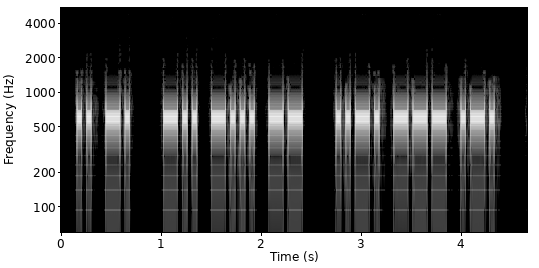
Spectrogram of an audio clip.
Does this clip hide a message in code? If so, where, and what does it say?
Yes: Morse code from 0.2 to 4.3 s, heard as a keyed tone, about 25 wpm, 600 Hz. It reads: IN DBM FOR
